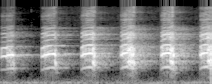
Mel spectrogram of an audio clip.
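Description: male turkey gobbling

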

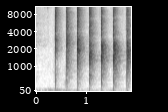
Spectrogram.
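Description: hand clapping

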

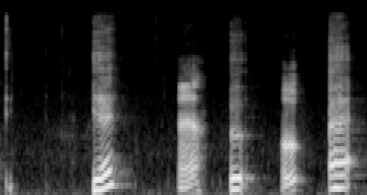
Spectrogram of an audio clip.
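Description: burp

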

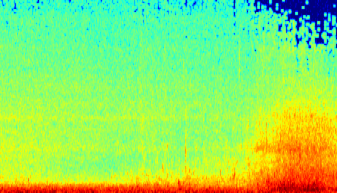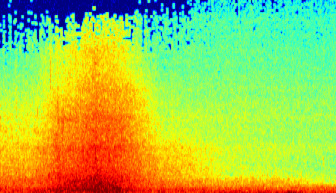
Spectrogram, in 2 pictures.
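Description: geyser erupting

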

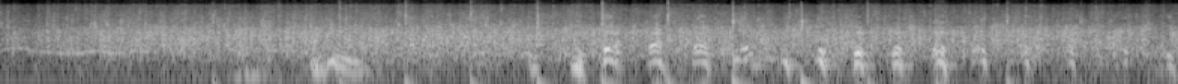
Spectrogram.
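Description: clapping

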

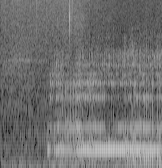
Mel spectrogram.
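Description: loud belch

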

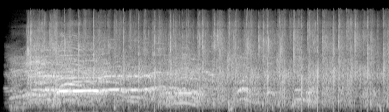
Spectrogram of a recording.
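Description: raucous applause

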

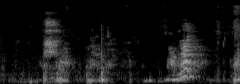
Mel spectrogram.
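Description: dogs barking

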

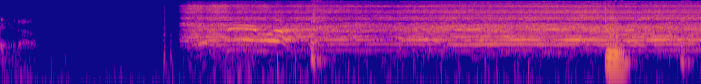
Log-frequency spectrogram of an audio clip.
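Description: chainsaw running

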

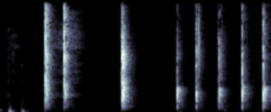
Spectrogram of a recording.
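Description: hands clapping

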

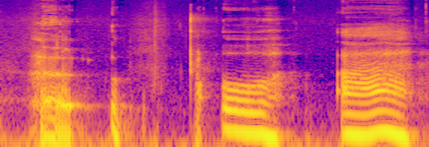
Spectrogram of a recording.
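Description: burp

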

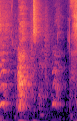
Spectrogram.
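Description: dog barking

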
